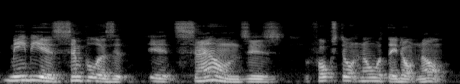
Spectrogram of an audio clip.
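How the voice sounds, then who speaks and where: A man's voice: fairly high pitch, measured pace, lo-fi sound. An American man, a school district superintendent, answering interview questions earnestly, often repeating words and asking "right?".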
